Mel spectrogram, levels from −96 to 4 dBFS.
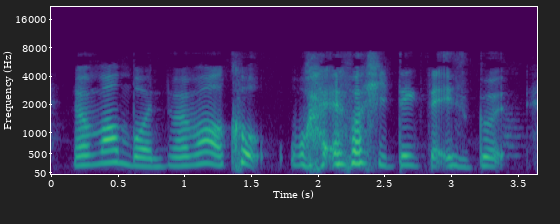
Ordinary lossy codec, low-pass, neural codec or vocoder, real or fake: MP3, 32 kbps; 7.2 kHz; none; real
